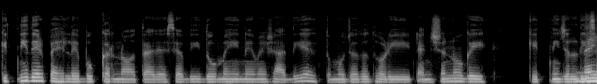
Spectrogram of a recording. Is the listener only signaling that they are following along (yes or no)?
no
